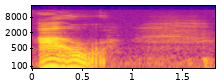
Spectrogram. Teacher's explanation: The AU combination is pronounced ow, as in about, but trying to make sure that both vowels are pronounced.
